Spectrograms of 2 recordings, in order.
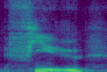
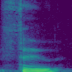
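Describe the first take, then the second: First: The vowel is a glided 'yoo' sound. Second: The vowel is a plain 'oo' sound. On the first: "instead of few" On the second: "they say foo"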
